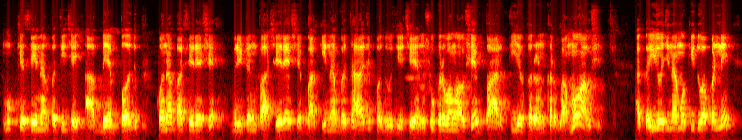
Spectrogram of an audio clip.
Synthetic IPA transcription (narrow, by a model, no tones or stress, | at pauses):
mʊkʰjəsenapət̪it͡ʃʰeabepəd̪ | konapaseɾɛʃe | bɾiʈənpaseɾɛʃebakinabəd̪ʱad͡ʒpəd̪od͡ʒet͡ʃʰeːnũʃũkəɾʋamãaʋʃebʱaɾt̪ijəkəɾəɳkəɾʋa̰mõaʋʃe | a̰kəjjod͡ʒnamõkid̪ũapəɳːej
